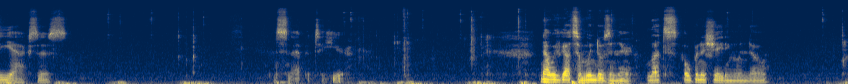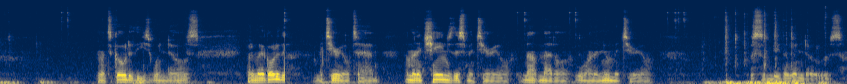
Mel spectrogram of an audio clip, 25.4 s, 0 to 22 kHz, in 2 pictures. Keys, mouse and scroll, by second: 0.9-2.4 shift+middle drag, 2.6 g, 5.9 Tab, 6.3-7.0 middle drag, 7.2 alt+a, 8.8 middle click, 9.4 middle click, 10.8-12.3 drag, 12.6 Tab, 13.3 Tab, 20.4 drag, 21.2-21.7 drag, 22.7-25.4 drag.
